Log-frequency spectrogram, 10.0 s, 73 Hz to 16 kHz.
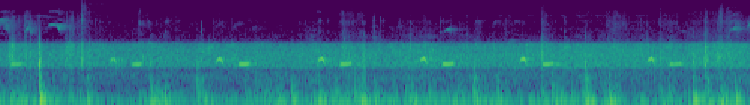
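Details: Distant common cuckoo in the Korean mountains, soft paired notes with the second lower, repeated steadily about every 1.4 seconds, seven calls against a hissing background, with a few sharp clicks.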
